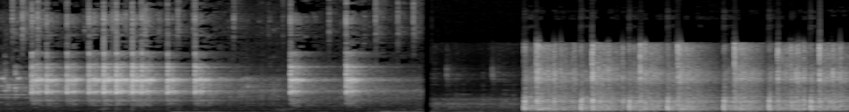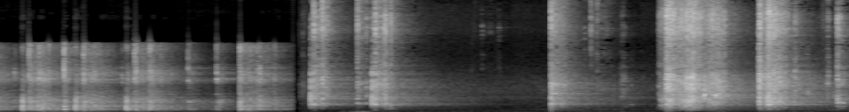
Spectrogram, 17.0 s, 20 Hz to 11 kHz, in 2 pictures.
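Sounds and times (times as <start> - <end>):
marbles clattering down wooden track: 5.2 - 12.8, 15.1 - 16.9.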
